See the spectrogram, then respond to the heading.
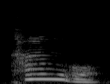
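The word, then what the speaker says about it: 漢語: 써가지고 한위, 한어야 한어인데 일본 발음으로는 칸고, 칸고. 우리 발음으로는 한어. 자, 일본 사람들은 히읗 발음을 못 하나 봐. 그래서 이제 칸으로 바뀌었는데 원래 한자가 맞아.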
